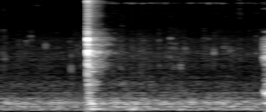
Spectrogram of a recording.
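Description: Stainless-steel electric kettle's switch clicking off once, sharply, about two-thirds of a second in, as the water comes to the boil, over the faint rush of the boiling water.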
